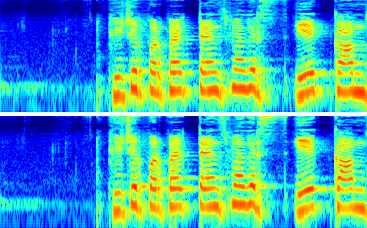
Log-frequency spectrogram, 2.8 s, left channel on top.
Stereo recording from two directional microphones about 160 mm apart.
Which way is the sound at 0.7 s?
50° right (ahead or behind).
